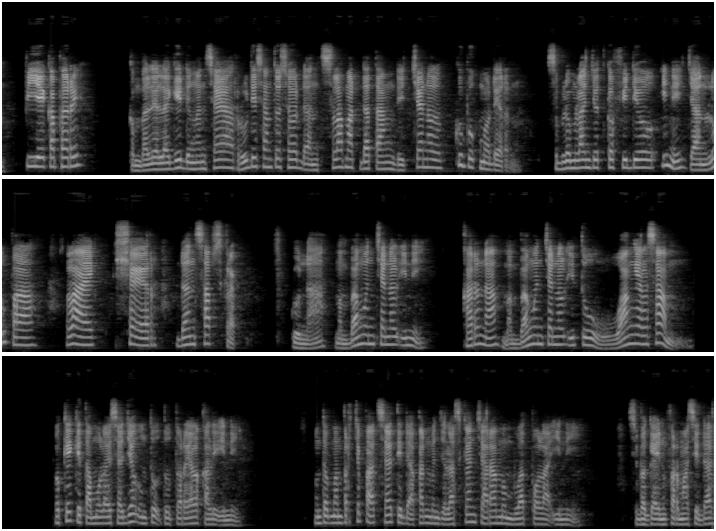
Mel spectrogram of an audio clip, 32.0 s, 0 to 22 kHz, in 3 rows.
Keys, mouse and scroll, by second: 21.5 click, 22.4 click, 24.0 click, 26.3 click, 27.5 click, 30.5 click.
